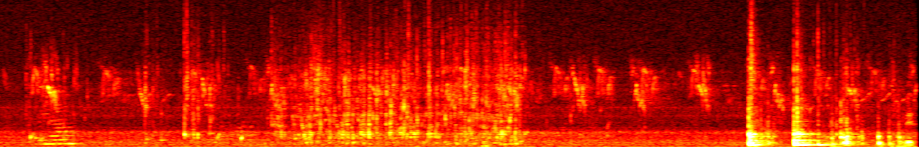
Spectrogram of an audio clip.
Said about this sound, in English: Are you playing with the water? With the agua? Are you playing with the agua?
